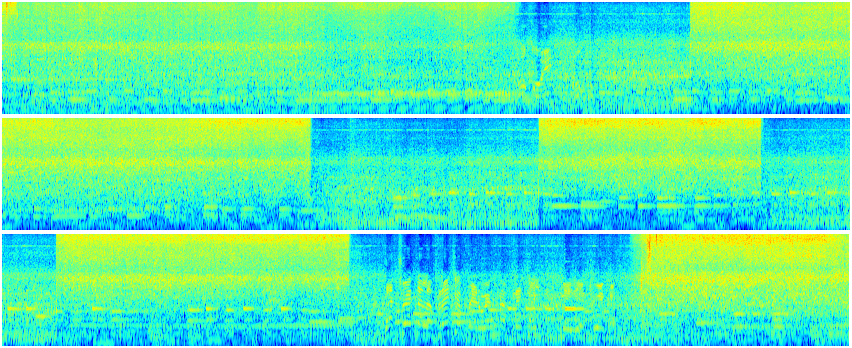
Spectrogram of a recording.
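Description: Background music over the hiss of a pressure washer's spray jet hitting concrete. The spray stops and restarts several times, falling away for a few seconds at a time.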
